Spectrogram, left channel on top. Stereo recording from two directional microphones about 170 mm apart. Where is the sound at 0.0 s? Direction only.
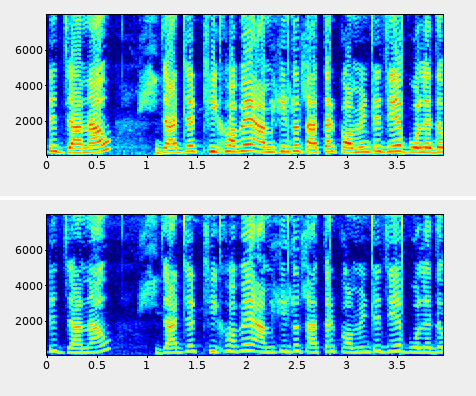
20° right (ahead or behind).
